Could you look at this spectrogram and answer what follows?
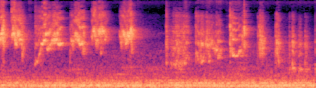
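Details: Happy budgerigars chirp in quick, scratchy bursts over a steady low indoor hum.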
